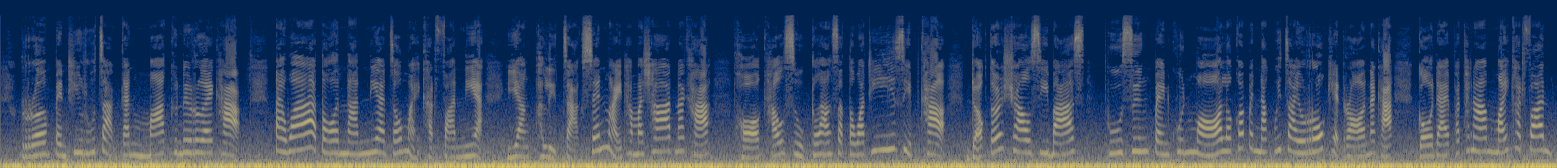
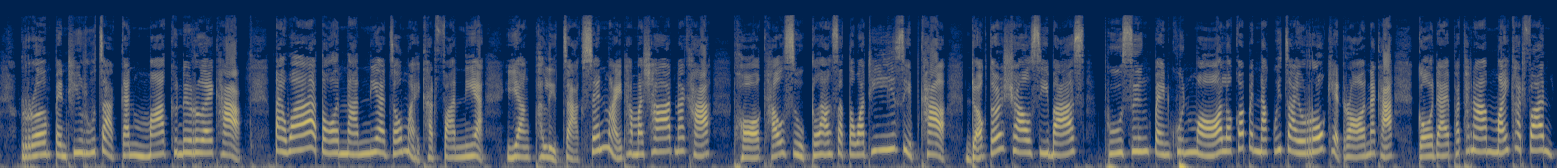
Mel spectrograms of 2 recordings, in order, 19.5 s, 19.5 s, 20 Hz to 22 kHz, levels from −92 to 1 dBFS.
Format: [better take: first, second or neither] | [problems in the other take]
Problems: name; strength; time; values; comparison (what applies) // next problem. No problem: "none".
second | low rumble; noticeable; throughout; 15 dB below the speech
